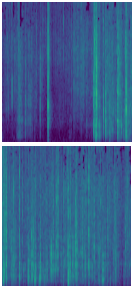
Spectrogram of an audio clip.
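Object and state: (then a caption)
Dry soap shavings crushed by hand. Dry soap shavings are grabbed, crushed in the hand, and rubbed with the palm. A few soft, scattered crinkles and a single sharp snap give way after about two seconds to a dense run of dry, crisp crunching and crackling. The crackling stays bright, with almost no low end.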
